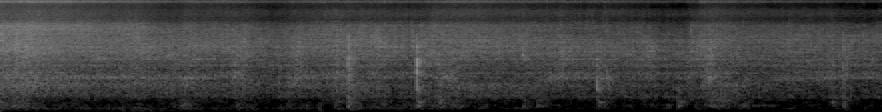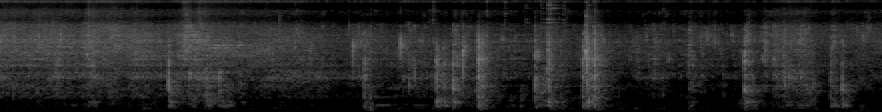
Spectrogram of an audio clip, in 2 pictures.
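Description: Marinated chicken frying in oil with onion, tomato and masala, stirred with a wooden spatula that scrapes and knocks against the metal pot. The sizzle fades steadily, so by the second half the spatula's clicks and knocks stand out.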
